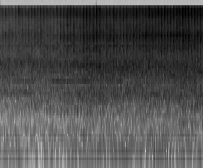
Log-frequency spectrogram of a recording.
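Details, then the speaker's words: Bachmann Union Pacific F unit model locomotive on track: quick steady clunking about four times a second following motor speed, heard from the rear; fits a bad tooth in the drive gears. "there's a clunking noise in one the gear so you can hear it in the back yeah it's just a clunk"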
